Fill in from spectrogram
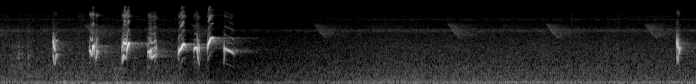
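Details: Caged decoy red-whiskered bulbul singing to draw in a wild bird: a fast burst of loud, warbling, slurred notes lasting about one and a half seconds, then quiet with faint high descending chirps and a single note near the end.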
